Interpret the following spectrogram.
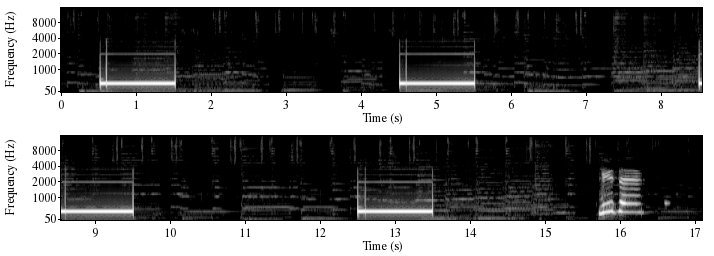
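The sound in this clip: Telephone line tones play after a number is dialed: four steady mid-pitched beeps, each about a second long, repeat at even intervals over quiet background music, followed by a brief different sound at the end.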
